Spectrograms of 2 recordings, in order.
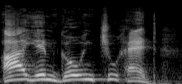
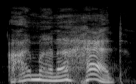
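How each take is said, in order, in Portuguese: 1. Todas as palavras são ditas por extenso, sem redução. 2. As palavras são contraídas e reduzidas para gonna. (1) "no dia a dia ninguém fala daquele jeito ali" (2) "Simples, I'm gonna head"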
